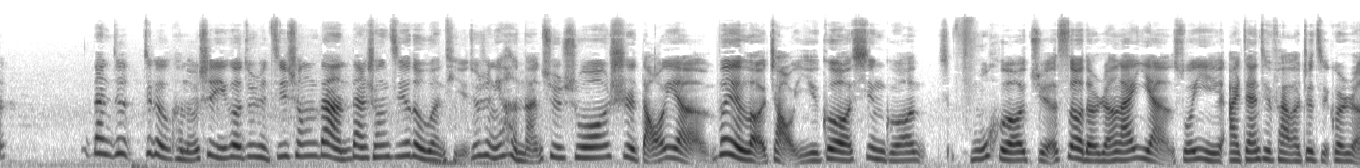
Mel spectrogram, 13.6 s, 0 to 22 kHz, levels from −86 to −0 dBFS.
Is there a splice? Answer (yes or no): yes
